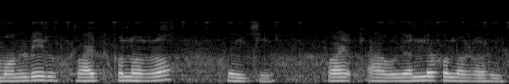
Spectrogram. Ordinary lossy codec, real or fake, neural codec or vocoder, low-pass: none; fake; codec, 16 kHz, 4 kbps, X-Codec, WavLM features, trained on Multilingual LibriSpeech; none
